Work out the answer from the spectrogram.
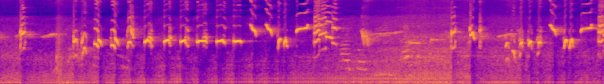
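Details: Oriental magpie-robin song meant to stir rival birds into singing: a long run of rapid, evenly repeated sharp chips, then varied whistled slurs and scratchy notes, over a low background hum.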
